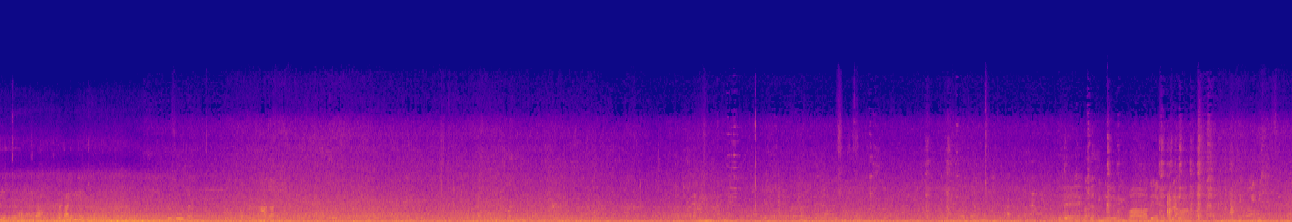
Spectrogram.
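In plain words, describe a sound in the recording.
A crowd of people chatters and murmurs nearby outdoors.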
